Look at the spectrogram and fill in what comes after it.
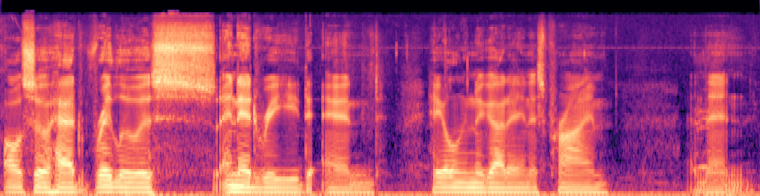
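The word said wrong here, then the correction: Haloti Ngata: Haloti Nata. – I don't know. Thank you. I didn't know how to say it. Haloti Nata.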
